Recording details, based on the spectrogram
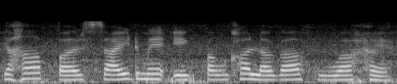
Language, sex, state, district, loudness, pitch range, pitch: Hindi, male, Madhya Pradesh, Katni, -14 LUFS, 210-240 Hz, 220 Hz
